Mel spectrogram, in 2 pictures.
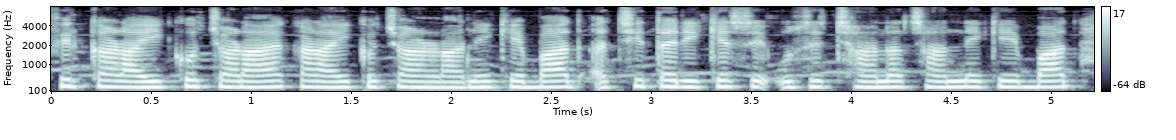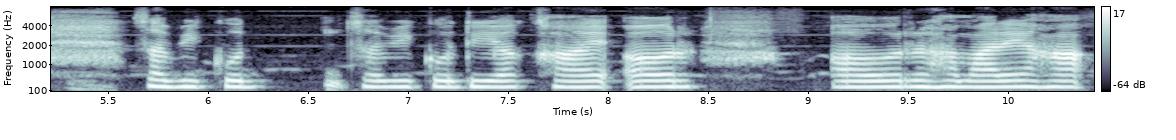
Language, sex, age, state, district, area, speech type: Hindi, female, 18-30, Uttar Pradesh, Jaunpur, urban, spontaneous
